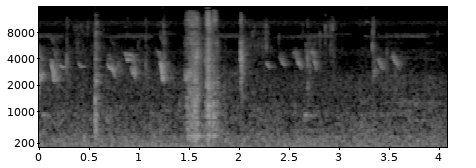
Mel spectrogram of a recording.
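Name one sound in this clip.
A woman slurps from a metal bowl.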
